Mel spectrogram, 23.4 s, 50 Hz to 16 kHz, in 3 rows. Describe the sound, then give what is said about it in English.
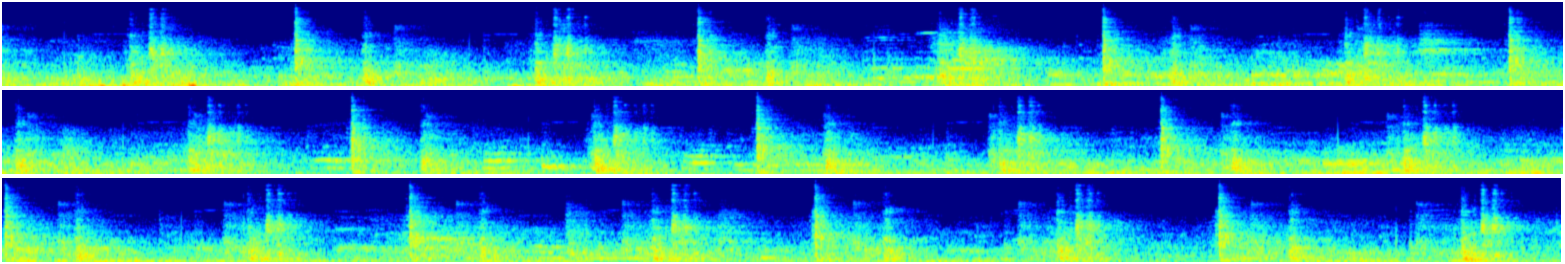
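A grandfather clock with a pendulum, made by E. Dent and Company, 61 Strand, London, AD 1870, number 1906, ticks steadily, about once a second, with crisp, evenly spaced clicks over a low continuous room hum for the whole stretch. “The last two clocks are both grandfather clocks with pendulums, standing 6 and 6.5 feet tall, respectively.”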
